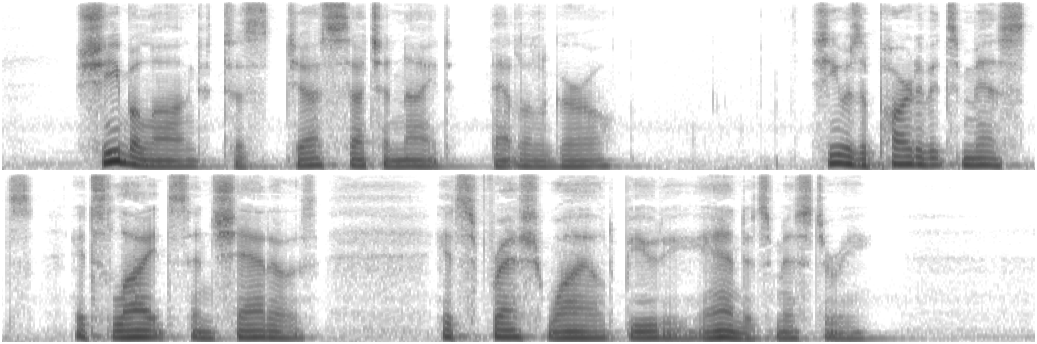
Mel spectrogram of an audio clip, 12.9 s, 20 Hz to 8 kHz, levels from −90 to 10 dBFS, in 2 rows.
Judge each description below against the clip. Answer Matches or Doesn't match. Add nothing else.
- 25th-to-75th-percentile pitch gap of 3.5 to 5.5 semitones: Doesn't match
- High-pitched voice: Doesn't match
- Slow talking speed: Matches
